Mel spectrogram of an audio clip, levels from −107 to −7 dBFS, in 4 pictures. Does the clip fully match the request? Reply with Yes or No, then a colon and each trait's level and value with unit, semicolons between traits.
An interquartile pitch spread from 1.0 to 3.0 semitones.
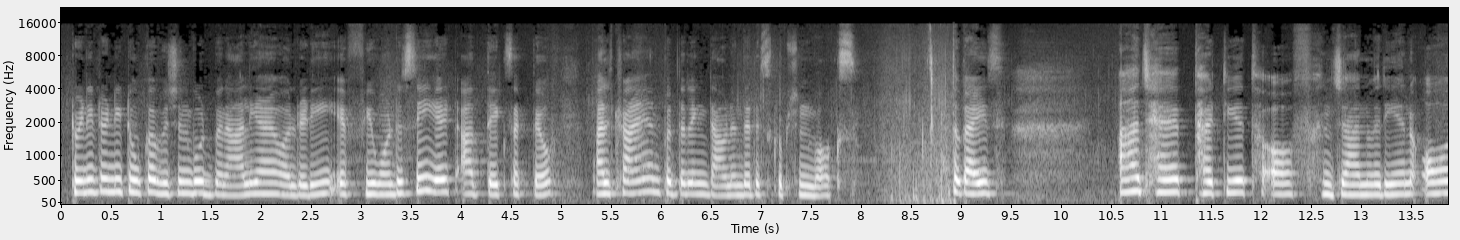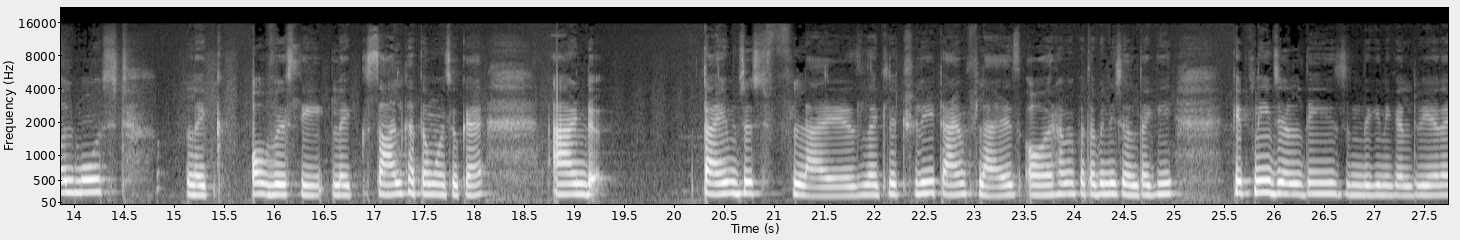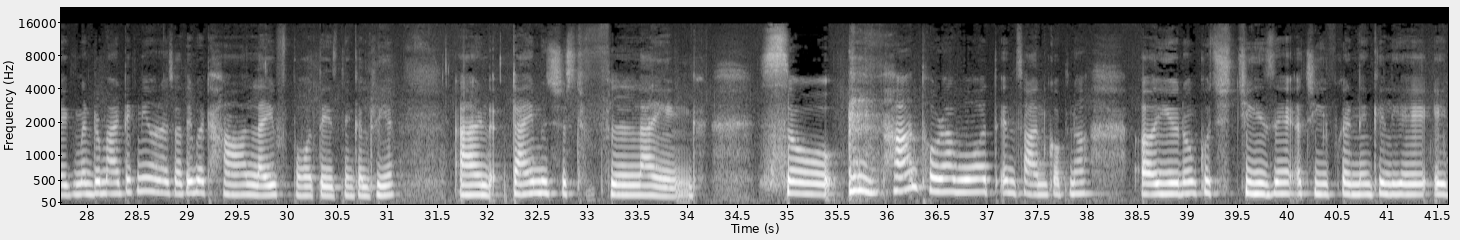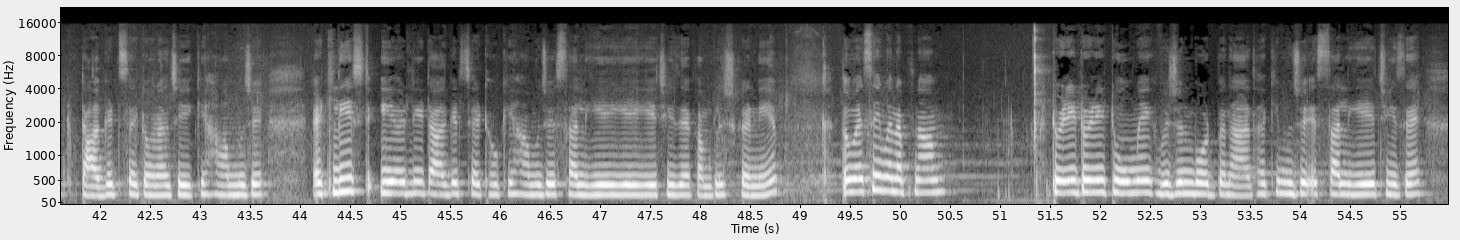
Yes: narrow, 2.5 semitones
